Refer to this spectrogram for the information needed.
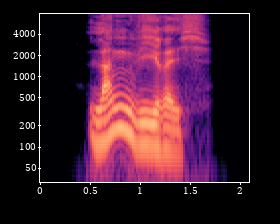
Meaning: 1. lengthy, protracted, prolonged 2. lingering
- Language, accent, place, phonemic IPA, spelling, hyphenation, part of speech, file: German, Germany, Berlin, /ˈlaŋˌviːʁɪç/, langwierig, lang‧wie‧rig, adjective, De-langwierig.ogg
